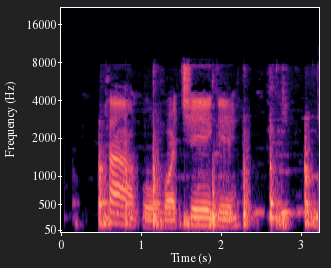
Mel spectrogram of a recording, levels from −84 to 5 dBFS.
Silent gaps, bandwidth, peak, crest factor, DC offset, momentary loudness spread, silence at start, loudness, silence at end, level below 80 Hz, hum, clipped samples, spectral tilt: none; 8.8 kHz; 0 dBFS; 14 dB; under 0.1%; 7 LU; 0.2 s; -15 LUFS; 0 s; -52 dBFS; none; under 0.1%; -4.5 dB/octave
